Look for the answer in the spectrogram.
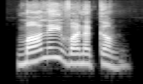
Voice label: Tamil Good evening; Greetings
